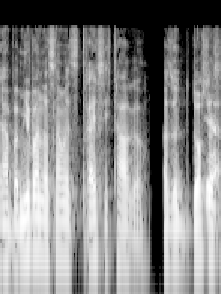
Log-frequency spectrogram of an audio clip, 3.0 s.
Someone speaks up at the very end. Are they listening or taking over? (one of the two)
listening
